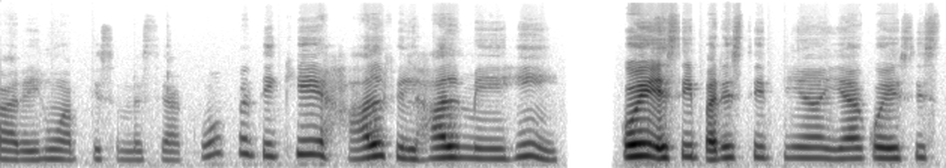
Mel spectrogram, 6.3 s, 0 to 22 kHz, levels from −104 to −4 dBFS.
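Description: This speech clip has no technical faults that a listener can hear.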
